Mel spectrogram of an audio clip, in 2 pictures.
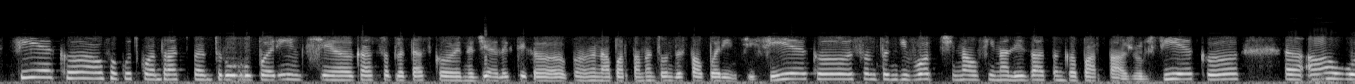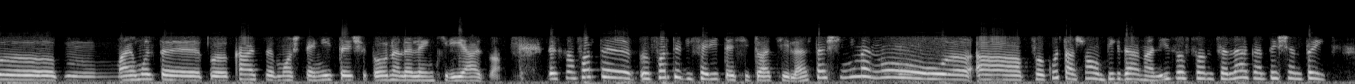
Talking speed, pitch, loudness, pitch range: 135 wpm, 225 Hz, -17 LUFS, 195-260 Hz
